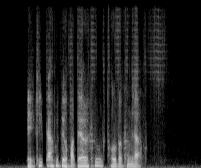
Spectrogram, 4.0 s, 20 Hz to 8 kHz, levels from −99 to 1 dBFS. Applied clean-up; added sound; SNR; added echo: neural diffusion model UNIVERSE++.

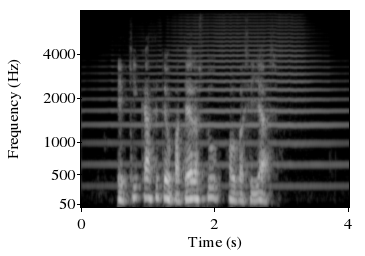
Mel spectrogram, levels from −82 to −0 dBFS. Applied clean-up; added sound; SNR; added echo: none; Trumpet; 15 dB; none.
